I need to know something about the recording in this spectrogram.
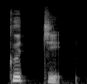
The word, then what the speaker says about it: kutci: So, for example, the following words have the accent on the first syllable: aynu: person, and actually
